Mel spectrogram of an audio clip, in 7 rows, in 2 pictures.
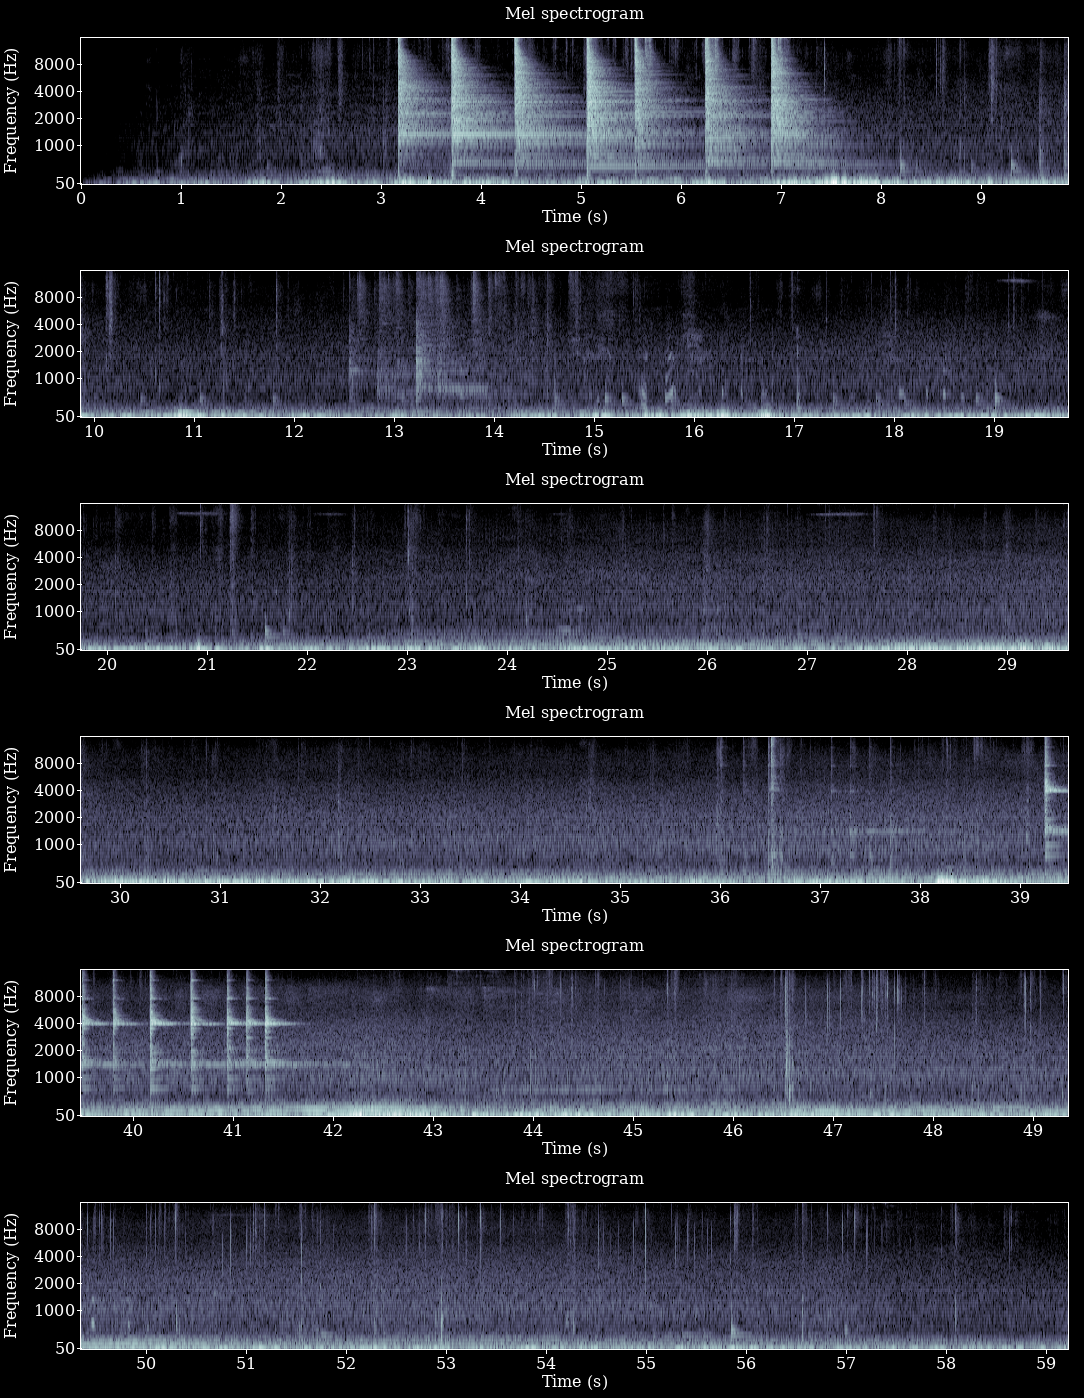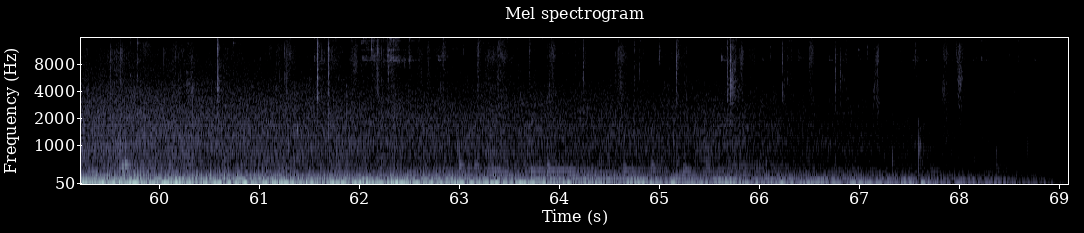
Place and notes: Nea Paralia (Garden of Sound), Thessaloniki, Greece - Playing with sound sculptures during a sounwalk with friends
The Garden of Sound has a lot of sound sculptures, we had a great time with them during a soundwalk for World Listening Day 2012.
Salonika, Greece, 19 July 2012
